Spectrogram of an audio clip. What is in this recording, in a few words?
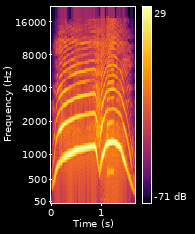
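"woohoo", male; k lab; hl2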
